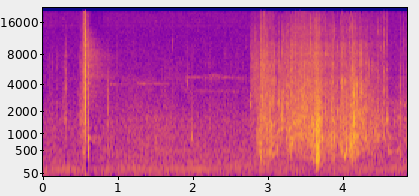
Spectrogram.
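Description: Kayak paddle strokes dip into open water, a quiet lone splash early on, then a sustained run of louder splashing and churning strokes close by.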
